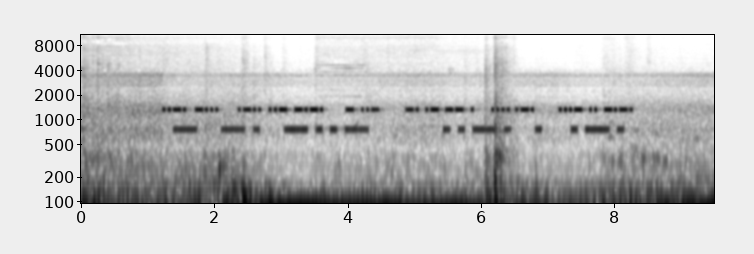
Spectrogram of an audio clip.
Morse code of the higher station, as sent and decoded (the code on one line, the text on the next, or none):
..-. -... / .-.. ..- -.-. / - ..- / -. .- -- . / .... .-. / ...- .. -.-.
FB LUC TU NAME HR VIC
